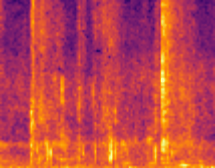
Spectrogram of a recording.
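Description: Faint footsteps, a few light steps over a low steady rumble.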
